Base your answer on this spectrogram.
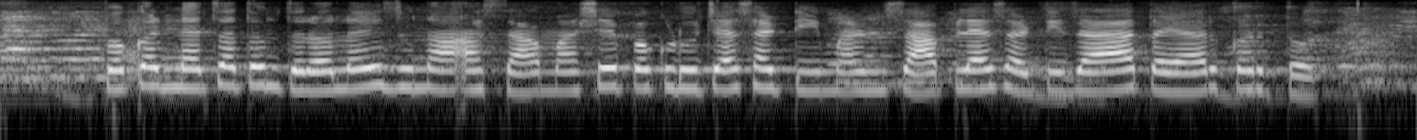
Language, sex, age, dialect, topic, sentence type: Marathi, female, 18-24, Southern Konkan, agriculture, statement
